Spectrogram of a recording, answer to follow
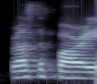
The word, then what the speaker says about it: Rastafari: please please correct me where I'm wrong and pronouncing it rust affiant is that how you say it nice to fire you Rastafari innit okay what what exactly what kind of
